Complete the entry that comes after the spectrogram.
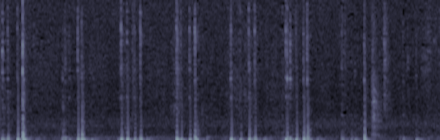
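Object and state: Metal condenser microphone being tapped.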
